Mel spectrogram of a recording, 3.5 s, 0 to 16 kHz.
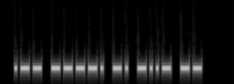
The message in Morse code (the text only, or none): W9NXM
